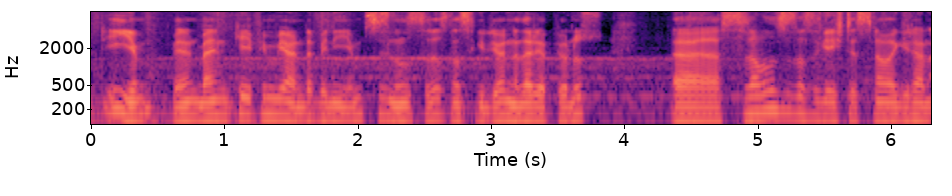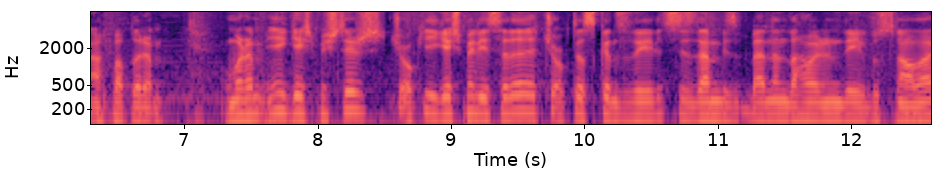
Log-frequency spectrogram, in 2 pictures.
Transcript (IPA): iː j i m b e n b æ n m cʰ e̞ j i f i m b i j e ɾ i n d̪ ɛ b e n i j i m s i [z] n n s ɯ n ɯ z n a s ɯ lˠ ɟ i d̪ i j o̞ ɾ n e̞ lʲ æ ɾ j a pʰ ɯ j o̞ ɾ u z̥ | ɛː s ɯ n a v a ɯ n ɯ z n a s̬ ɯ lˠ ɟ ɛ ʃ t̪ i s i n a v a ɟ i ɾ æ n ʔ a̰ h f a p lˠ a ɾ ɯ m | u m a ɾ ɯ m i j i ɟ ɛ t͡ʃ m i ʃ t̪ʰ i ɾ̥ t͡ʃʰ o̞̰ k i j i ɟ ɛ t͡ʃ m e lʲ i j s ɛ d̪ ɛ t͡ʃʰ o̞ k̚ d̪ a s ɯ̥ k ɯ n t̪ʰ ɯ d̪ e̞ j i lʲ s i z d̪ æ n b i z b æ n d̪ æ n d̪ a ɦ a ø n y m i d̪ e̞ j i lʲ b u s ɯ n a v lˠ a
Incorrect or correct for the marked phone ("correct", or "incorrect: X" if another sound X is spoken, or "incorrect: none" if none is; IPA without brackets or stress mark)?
correct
